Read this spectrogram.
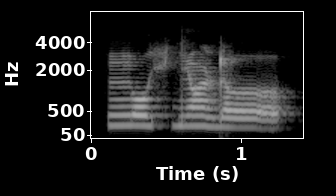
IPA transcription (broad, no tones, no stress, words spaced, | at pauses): n̪oçdʲɔ̃ ɖɤ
